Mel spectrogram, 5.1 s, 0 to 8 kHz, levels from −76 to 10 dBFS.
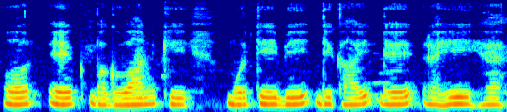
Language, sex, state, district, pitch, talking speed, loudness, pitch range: Hindi, male, Haryana, Charkhi Dadri, 135 Hz, 120 wpm, -14 LUFS, 130-140 Hz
